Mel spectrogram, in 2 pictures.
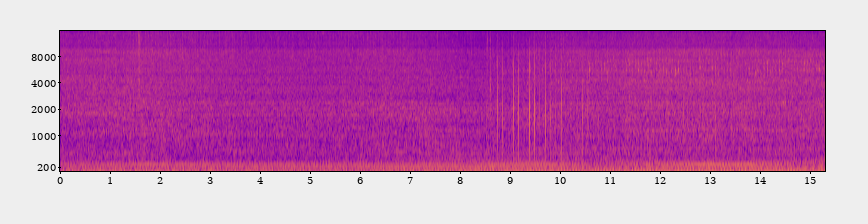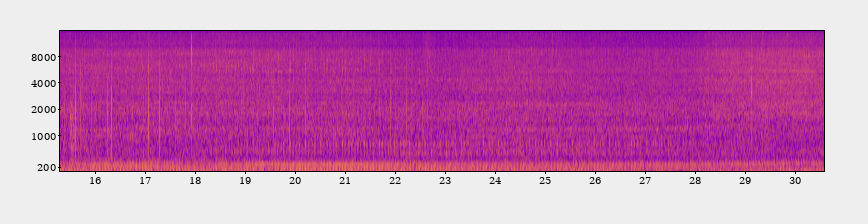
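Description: Lamborghini Huracán LP 610-4's V10 engine idling steadily, with a deep low note that eases off about halfway through.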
